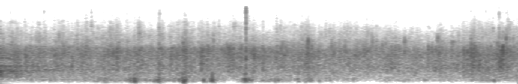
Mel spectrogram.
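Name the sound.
audience applause and cheering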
